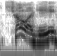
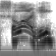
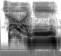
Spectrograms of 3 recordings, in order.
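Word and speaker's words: Tsalagi: It says Cherokee, Order of the Arrow, which is interesting because Chalagi, which is mispronounced as Salagi, Chalagi is the Cherokee word for Cherokee.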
